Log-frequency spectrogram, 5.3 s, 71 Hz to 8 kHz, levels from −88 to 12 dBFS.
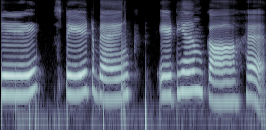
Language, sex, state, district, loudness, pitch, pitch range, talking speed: Hindi, female, Punjab, Fazilka, -12 LUFS, 255 Hz, 225-275 Hz, 65 wpm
